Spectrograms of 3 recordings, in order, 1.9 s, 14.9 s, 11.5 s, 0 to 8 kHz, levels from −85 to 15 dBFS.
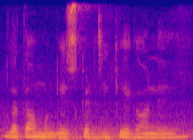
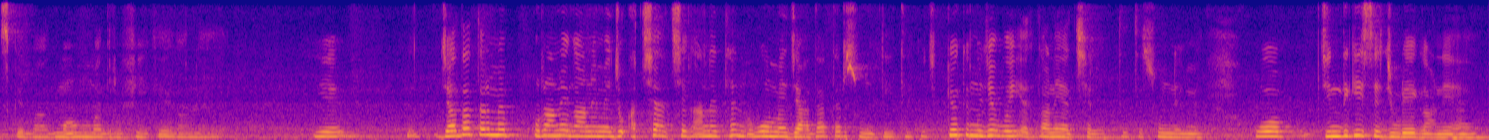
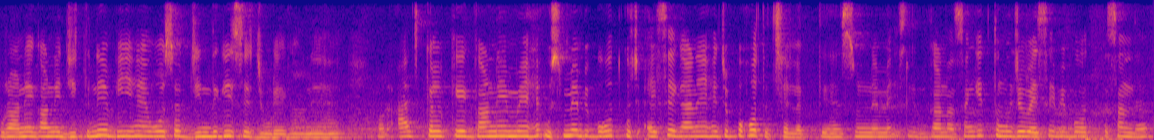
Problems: none marked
